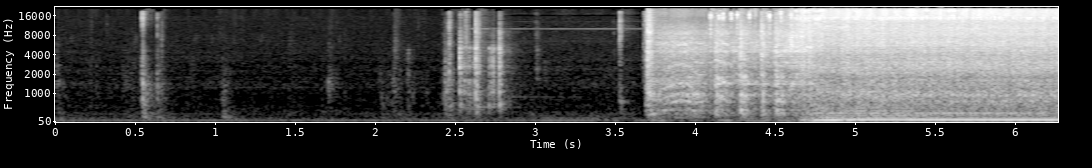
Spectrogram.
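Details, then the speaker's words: Chevy truck with LS V8, after replacing a leaking exhaust manifold gasket and broken manifold bolts: engine cranks and catches, then settles into a smooth, even idle with no puffing or ticking. Exhaust leak fixed. "as you can tell we don't have an exhaust leak no more so they had to be coming from this gasket right there"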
